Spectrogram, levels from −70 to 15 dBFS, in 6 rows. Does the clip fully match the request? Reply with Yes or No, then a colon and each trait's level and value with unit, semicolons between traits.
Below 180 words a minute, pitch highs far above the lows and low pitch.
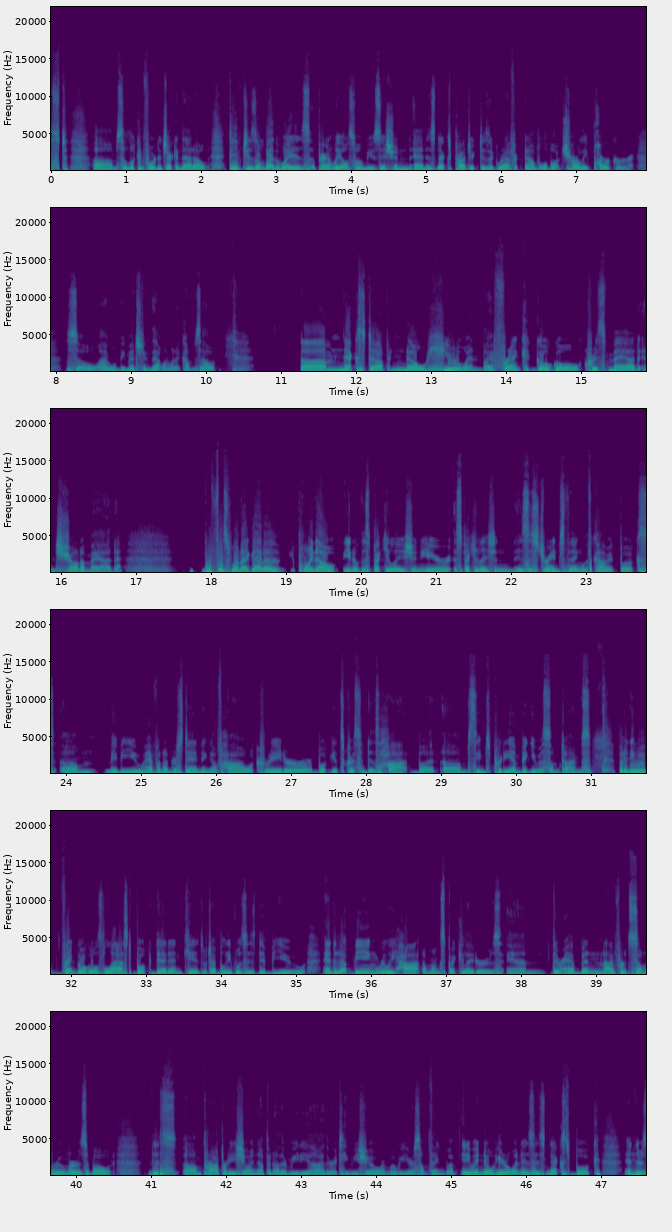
No: average, 195 wpm; wide, 7.4 semitones; low, 125 Hz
